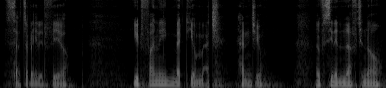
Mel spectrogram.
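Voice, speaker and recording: An actor playing an uptight government agent in an audio roleplay, speaking formally and deliberately, smug yet mourning a lost friend. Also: male voice, deep voice, vocal fry, darkish tone, no room sound. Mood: cold, gloating. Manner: formal, deliberate, taunting with wistful undertones. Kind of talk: scripted audio roleplay drama, addressing the listener.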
